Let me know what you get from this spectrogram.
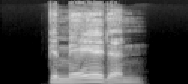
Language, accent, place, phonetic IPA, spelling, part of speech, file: German, Germany, Berlin, [ɡəˈmɛːldn̩], Gemälden, noun, De-Gemälden.ogg
- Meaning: dative plural of Gemälde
